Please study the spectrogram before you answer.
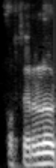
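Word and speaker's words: Reuleaux: It's a French word. You don't pronounce the OUX, it's rouleau triangles.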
